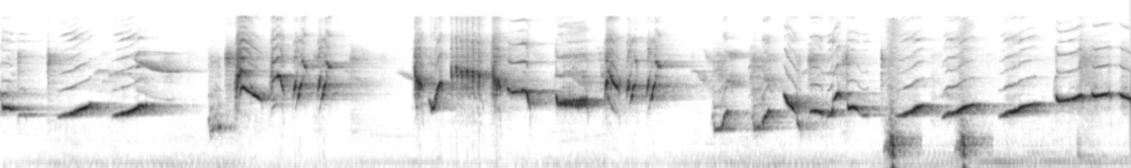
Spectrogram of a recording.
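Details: Energetic song from a white-rumped shama, with clear slurred whistles, dense bursts of high chattering and mimicked-sounding notes, and rapid phrase changes. Two sharp clicks come near the end, above a faint low background hum.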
